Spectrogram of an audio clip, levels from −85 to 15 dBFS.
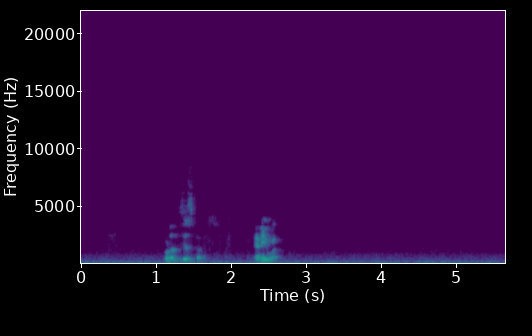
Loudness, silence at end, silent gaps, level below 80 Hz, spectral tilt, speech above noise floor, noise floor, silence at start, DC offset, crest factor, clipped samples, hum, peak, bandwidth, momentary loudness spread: -38 LUFS; 0.1 s; none; -62 dBFS; -7.5 dB/octave; 21 dB; -58 dBFS; 0.05 s; under 0.1%; 24 dB; under 0.1%; none; -20 dBFS; 8 kHz; 24 LU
